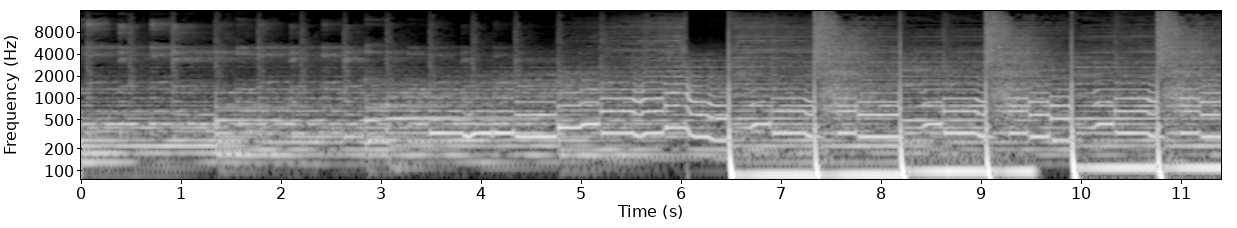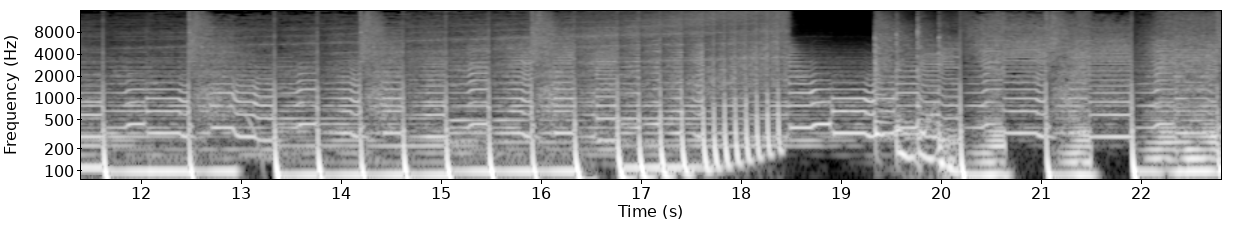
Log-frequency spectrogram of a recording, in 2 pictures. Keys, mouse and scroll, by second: 4.9 scroll up 3, 5.9 g, 8.9 scroll up 4, 9.4 shift+middle click, 10.0 scroll up 1, 12.2 Tab, 13.9 click, 14.3 scroll up 2, 15.3 shift+middle click, 16.9 click.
